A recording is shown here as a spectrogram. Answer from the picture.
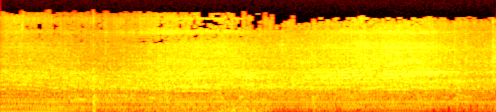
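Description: Honda City car engine running under throttle as a learner driver presses the accelerator and lets out the clutch: a steady hum with a rush of noise that swells in the middle. A light click sounds at the start and another about a second in.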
